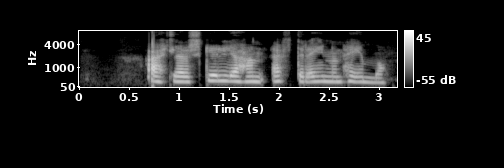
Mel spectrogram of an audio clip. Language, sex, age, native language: Icelandic, female, 13, Icelandic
